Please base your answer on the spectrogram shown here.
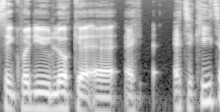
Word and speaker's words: Ekitike: But I just think when you look at Ekitike, I say it wrong every time. Ekitike. Ekitike, that's it.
